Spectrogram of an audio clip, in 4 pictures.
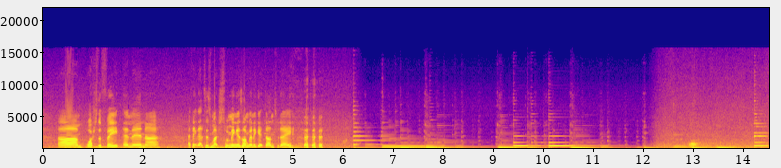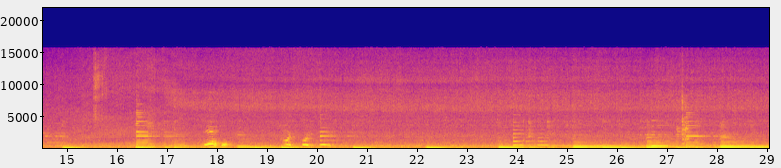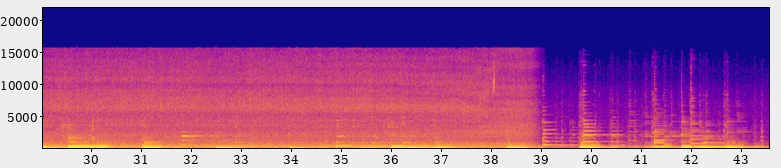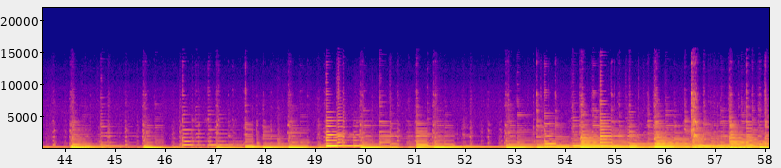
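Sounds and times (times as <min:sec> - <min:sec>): small waterfall rushing: 0:00.0 - 0:06.4, 0:12.1 - 0:39.1
acoustic guitar music: 0:00.0 - 0:58.0.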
